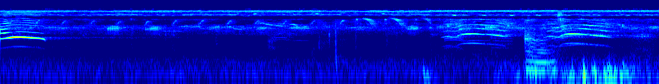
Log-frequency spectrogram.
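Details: Indian peafowl in the Konkan at dusk on a rainy day give loud, nasal, harmonic wails, one at the start and a run of descending cries near the end, over steady high chirping from smaller birds and a low rumble.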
